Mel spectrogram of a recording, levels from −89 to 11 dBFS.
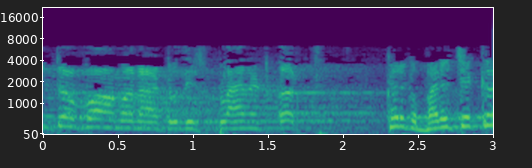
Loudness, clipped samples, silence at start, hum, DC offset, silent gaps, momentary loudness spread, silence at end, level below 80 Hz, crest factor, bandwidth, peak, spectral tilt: -18 LUFS; under 0.1%; 0 s; none; under 0.1%; none; 10 LU; 0 s; -46 dBFS; 16 dB; 6.6 kHz; -2 dBFS; -5.5 dB/octave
